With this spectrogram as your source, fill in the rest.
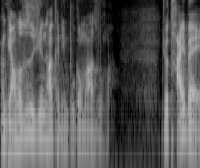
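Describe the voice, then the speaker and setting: In a very clean recording with a silent background, a man talks with a northeastern Chinese accent. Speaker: culture enthusiast guest. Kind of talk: casual chat.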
